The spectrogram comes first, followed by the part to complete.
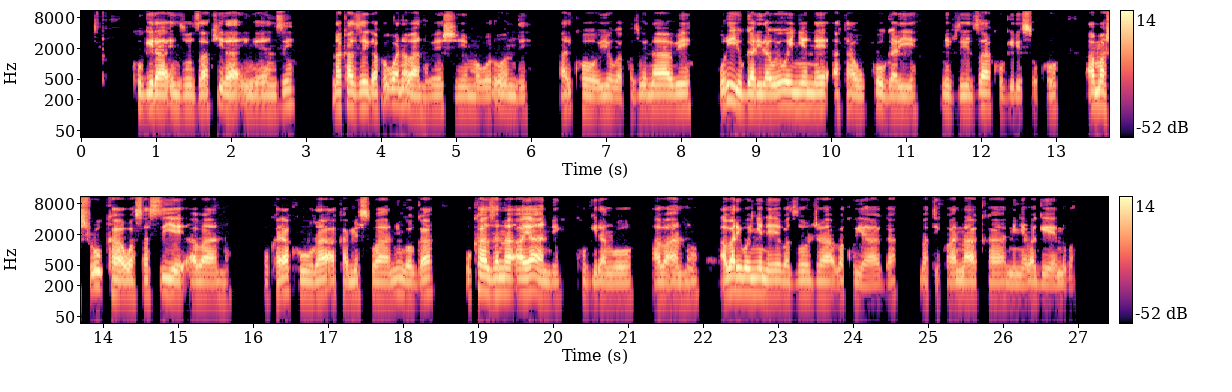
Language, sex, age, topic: Rundi, male, 36-49, education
